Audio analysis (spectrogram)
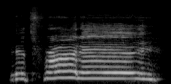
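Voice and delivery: high, slow, stretched-out Friday call; drawn-out excited call. Acted.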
